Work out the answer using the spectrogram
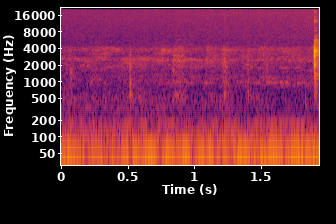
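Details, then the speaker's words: Faint, irregular clicks over a low hum, ending in one sharp click: the thermostat of a near-new fan heater switching normally, while the heater otherwise does nothing and has an internal rattle. "There. I can hear that clicking."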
